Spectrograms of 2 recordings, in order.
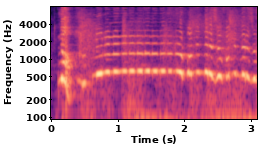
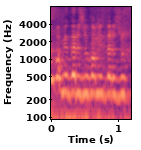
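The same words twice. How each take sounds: First: High, loud laughing panic; panicked screaming. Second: Said in the usual way. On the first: Real, not acted. Panicking in game.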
